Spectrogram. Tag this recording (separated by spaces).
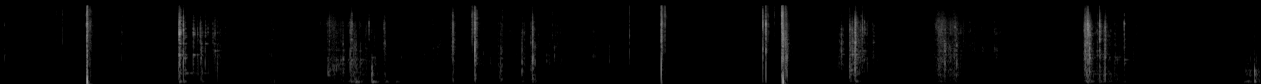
drop Wood snap small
